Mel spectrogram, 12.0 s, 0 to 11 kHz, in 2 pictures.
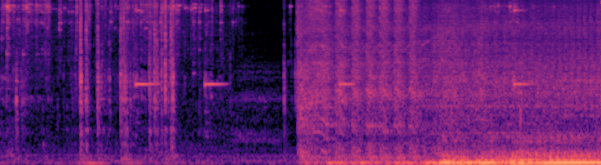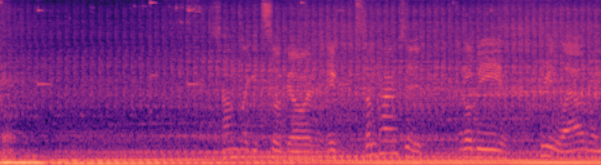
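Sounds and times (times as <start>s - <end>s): keys jingling in ignition: 0.0s - 12.0s
car engine starting and running: 2.8s - 12.0s
engine ticking: 3.0s - 12.0s.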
